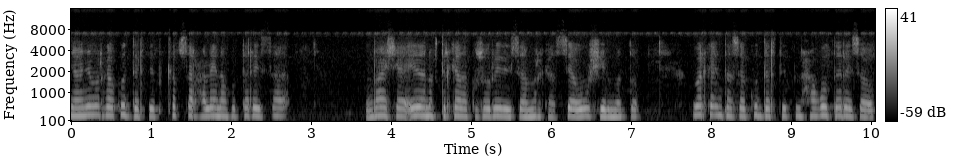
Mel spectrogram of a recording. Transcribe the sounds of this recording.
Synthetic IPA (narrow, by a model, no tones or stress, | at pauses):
ɲaːɲɐmɐrkʰaːkʰʊd̪ɐrt̪ʰɛd̪kʰɐfsɐrʕɑlɛjnɐkʰʊd̪ɐɾɛjsaː | baːʃɐɪðɐnɐft̪ɪrkʰɐðɐkʰʊs̬ɔriðɛjsaːmɐrkʰaːsːɪauʊʃiːlmɐt̪ʰɔ | mɐrkʰɐɪnt̪ʰaːsaːkʰʊd̪ɐrt̪ʰɛd̪mɑħɑkʊd̪ɐɾɛjsaɔ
